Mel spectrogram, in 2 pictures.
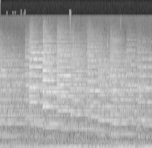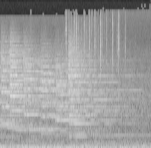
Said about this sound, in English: Traffic is the dominant sound from where I'm standing, but the church itself has a very active tower bell ringing community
